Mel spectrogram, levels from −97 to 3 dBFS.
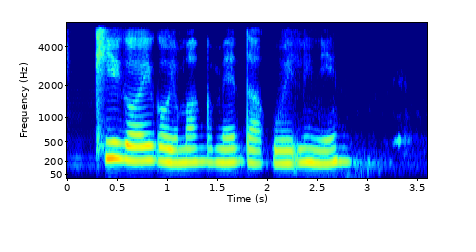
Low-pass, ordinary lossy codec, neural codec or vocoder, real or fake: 5.4 kHz; none; codec, 16 kHz in and 24 kHz out, 0.9 kbps, LongCat-Audio-Codec, four codebook decoder; fake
